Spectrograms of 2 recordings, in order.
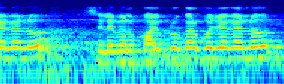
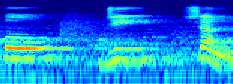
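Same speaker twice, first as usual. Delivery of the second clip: very slow, drawn out in three beats; syllable by syllable; much slower than usual. Shown as a demonstration. Teacher showing a word made in three tries, syllable by syllable. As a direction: break "position" into প, জি, শন with gaps. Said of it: "তিনবারের চেষ্টায় করেছে".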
